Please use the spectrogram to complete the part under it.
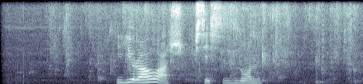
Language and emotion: Russian, positive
